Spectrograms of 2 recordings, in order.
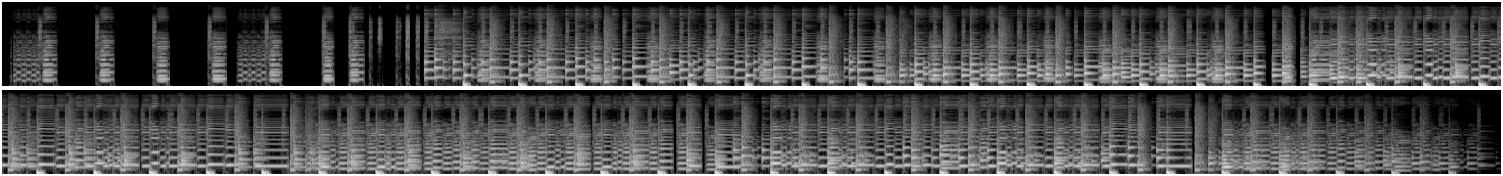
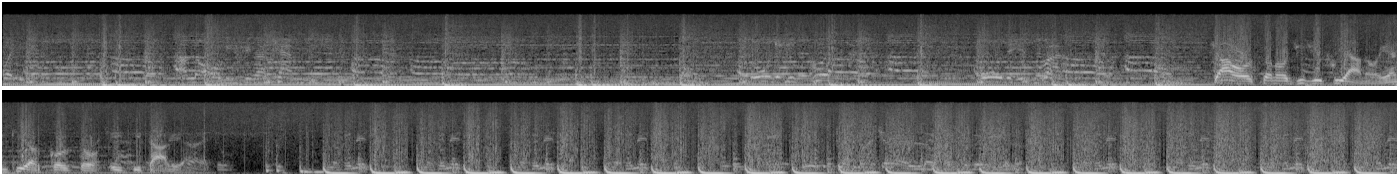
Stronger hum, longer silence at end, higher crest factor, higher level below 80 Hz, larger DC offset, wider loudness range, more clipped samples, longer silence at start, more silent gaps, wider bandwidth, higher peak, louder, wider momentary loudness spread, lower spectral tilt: neither; first, 0.15 s vs 0 s; about the same, 16 dB vs 14 dB; about the same, -24 dBFS vs -24 dBFS; neither; about the same, 5 LU vs 3 LU; neither; about the same, 0.1 s vs 0 s; neither; first, 19 kHz vs 12 kHz; first, -2 dBFS vs -8 dBFS; first, -18 LUFS vs -23 LUFS; first, 9 LU vs 5 LU; about the same, -5 dB/octave vs -4 dB/octave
